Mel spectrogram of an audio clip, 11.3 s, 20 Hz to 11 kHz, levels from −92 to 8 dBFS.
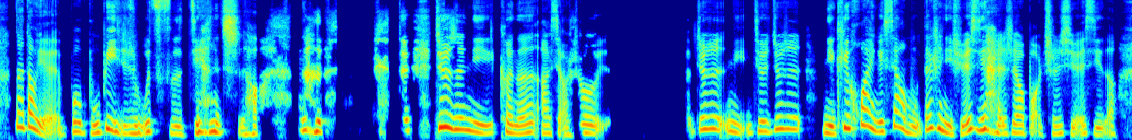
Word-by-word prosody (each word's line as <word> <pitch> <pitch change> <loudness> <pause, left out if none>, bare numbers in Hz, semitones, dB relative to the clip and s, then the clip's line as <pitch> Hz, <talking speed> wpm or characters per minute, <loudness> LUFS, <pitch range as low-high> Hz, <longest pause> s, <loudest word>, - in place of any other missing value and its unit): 那 335 -1 +2
倒 330 -3 +4
也 - - -1
不 225 -1 0
不 195 0 -1
必 220 -6 +2
如 185 +3 +1
此 185 -6 -5
坚 205 +5 0 0.2
持 215 - -2
啊。 165 - -6
那 180 - -6 1.6
对， 335 +1 +9
就 - - +10
是 280 0 +4
你 205 -7 +1
可 215 0 -1
能， 190 +3 +1
啊， 190 -2 -5
小 185 - -7
时 155 - -13
候 195 -2 +1 1.0
就 280 - 0
是 290 -1 0
你 215 -4 -3
就 235 +3 -2
就 285 +6 0
是 285 -1 -2 0.2
你 190 -2 +3
可 310 - +4
以 - - +8
换 370 +3 +2
一 - - +2
个 230 - +2
项 300 +6 -1
目， 180 - -3
但 295 +3 0
是 305 - +4
你 205 -8 +2
学 180 +7 +1
习 270 -1 +2
还 195 -9 +1
是 205 - -4
要 195 - 0
保 - - -7
持 180 0 -7
学 185 -1 -5
习 160 -4 -5
的。 175 - -9
215 Hz, 260 characters per minute, -20 LUFS, 185-280 Hz, 1.6 s, 就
